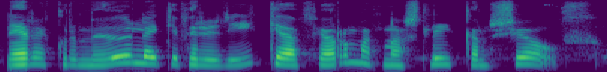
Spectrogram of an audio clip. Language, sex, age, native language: Icelandic, female, 30-39, Icelandic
